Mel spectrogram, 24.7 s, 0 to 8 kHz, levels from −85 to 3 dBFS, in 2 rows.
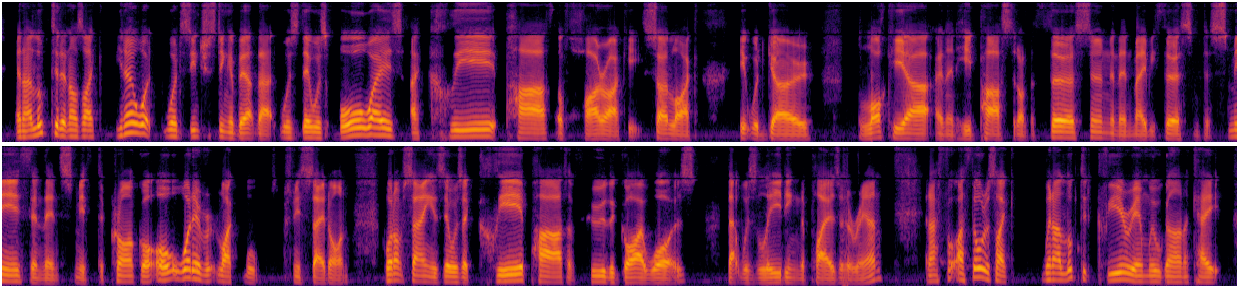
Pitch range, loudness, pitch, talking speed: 95-135 Hz, -22 LUFS, 115 Hz, 235 wpm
